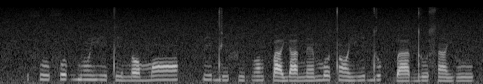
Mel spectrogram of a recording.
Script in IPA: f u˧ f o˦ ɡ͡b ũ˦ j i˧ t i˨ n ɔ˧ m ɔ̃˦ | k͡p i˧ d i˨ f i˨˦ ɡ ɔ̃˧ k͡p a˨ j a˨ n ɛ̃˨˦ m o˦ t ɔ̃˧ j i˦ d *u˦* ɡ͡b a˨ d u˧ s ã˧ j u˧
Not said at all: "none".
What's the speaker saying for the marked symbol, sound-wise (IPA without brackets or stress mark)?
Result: u˦˨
